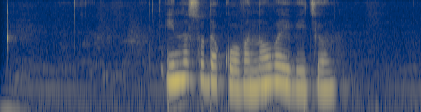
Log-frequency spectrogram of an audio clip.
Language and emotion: Russian, neutral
